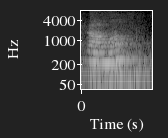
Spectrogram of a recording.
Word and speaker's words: Ram: spell it? Rama or Ram? Ram. So if I say Rama accidentally, is that wrong?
